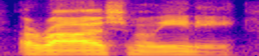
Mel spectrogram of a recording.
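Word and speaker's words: Iradj Moini: I say Araj Moini. People pronounce it in many different ways, but I've always said Araj Moini.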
